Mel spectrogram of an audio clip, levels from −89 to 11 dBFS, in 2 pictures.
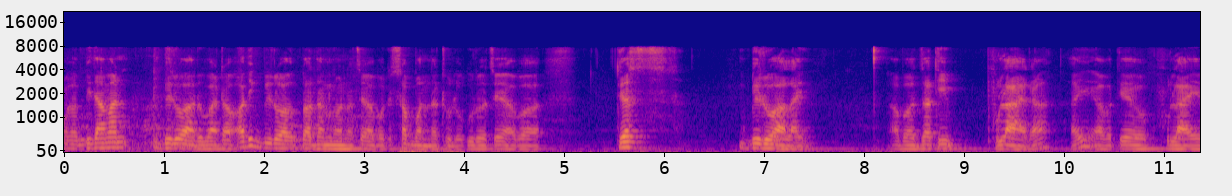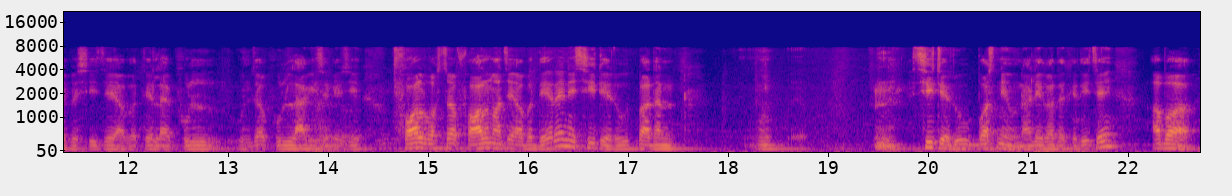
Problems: constant background noise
